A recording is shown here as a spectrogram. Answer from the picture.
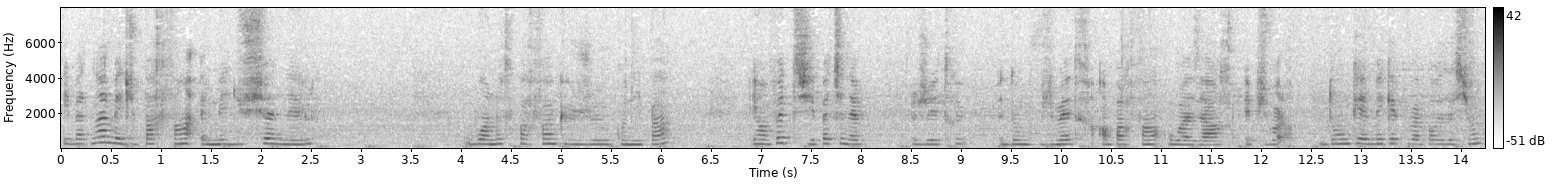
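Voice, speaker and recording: Speaking at a fairly slow pace, a woman leaves long, frequent pauses amid noticeable background noise. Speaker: beauty and lifestyle vlogger. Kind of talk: casual vlog tutorial. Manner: casual, hesitant with frequent fillers.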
